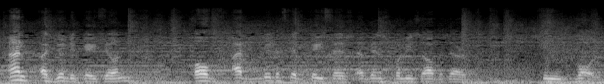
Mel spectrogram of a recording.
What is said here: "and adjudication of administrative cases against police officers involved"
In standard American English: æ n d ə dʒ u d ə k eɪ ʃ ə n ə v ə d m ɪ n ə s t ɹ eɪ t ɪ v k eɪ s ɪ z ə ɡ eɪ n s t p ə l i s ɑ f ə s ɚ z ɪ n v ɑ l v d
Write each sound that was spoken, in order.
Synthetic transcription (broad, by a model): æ n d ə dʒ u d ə k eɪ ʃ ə n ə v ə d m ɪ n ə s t eɪ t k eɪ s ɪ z ə ɡ eɪ n s t p ə l i s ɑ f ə s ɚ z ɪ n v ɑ l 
